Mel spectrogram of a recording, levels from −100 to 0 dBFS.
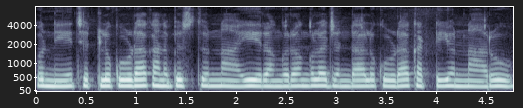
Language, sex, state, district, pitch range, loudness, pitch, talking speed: Telugu, female, Andhra Pradesh, Chittoor, 200-210 Hz, -15 LUFS, 205 Hz, 140 wpm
